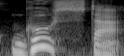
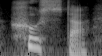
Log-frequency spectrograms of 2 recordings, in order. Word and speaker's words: gusta: Whereas gusta, which starts off with a G but then is followed by a u s t a, which means like in Spanish, is pronounced as gusta, as opposed to justa.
